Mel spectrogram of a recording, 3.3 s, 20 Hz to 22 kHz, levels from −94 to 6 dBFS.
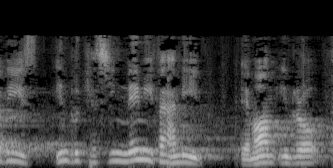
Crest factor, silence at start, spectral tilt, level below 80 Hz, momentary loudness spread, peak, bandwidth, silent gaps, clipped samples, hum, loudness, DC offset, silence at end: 20 dB; 0 s; -4 dB/octave; -64 dBFS; 9 LU; -8 dBFS; 9.4 kHz; none; under 0.1%; none; -27 LUFS; under 0.1%; 0 s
